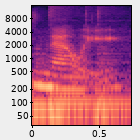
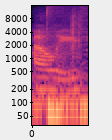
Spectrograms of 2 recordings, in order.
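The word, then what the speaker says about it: Nelly: I think it's Nellie with an N. Nellie, not Ellie.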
